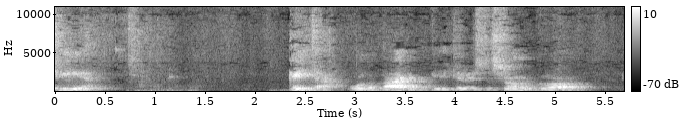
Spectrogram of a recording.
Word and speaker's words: Bhagavad Gita: to excerpt a tiny bit out of the Bhagavad Gita. Is that how you say it? Yeah, Bhagavad Gita.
